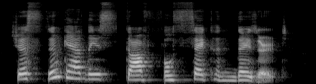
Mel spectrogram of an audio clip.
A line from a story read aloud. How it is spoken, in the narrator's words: he cried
